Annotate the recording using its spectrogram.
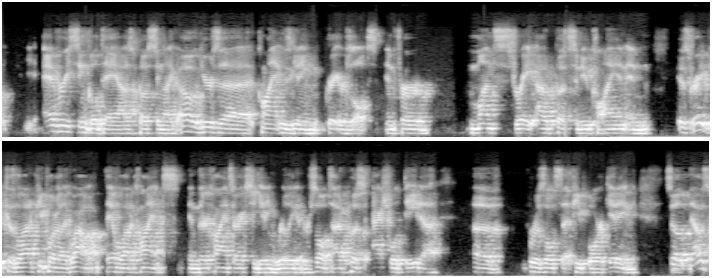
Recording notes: we zoomed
